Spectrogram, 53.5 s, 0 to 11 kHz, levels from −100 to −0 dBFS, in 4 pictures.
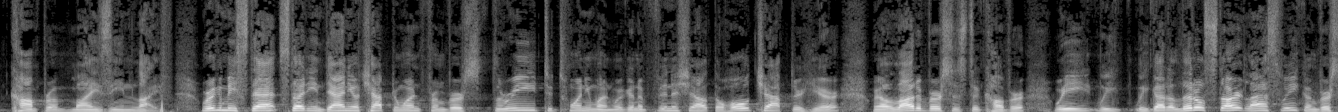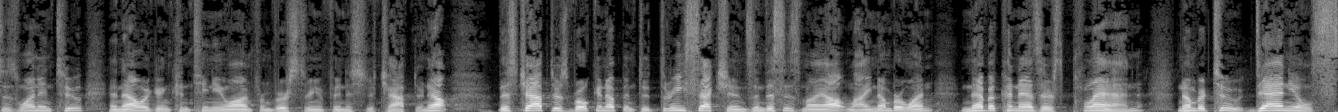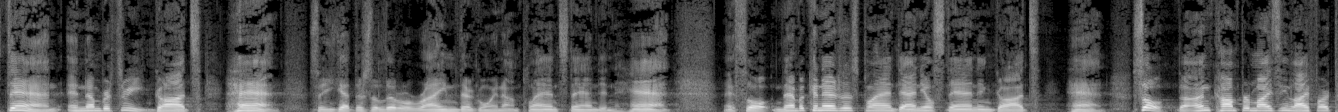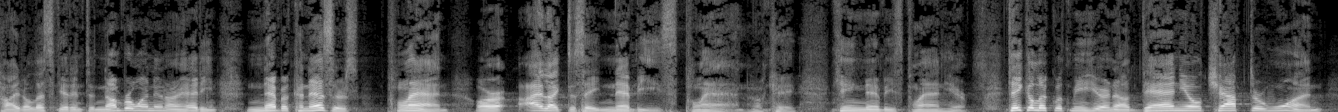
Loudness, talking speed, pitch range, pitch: -21 LUFS, 165 wpm, 140-185 Hz, 160 Hz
